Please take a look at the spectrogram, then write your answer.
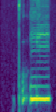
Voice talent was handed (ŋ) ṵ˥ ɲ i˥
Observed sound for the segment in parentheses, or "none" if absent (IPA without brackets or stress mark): kʼ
